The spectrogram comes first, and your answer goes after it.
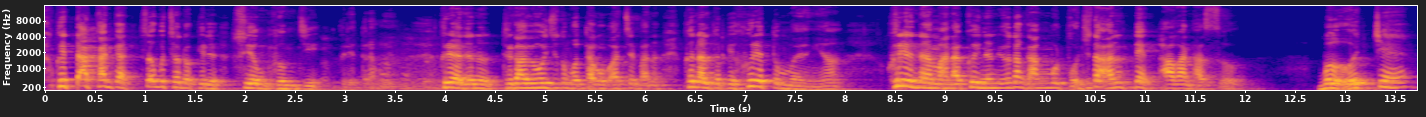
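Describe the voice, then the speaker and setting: Gravelly-voiced woman in her eighties preaching. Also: fairly low pitch. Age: 80s. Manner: animated storytelling with rhetorical questions. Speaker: missionary preacher. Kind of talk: testimony sermon.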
